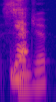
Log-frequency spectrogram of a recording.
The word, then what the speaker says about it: Cégep: So then um, you finished with is you called it Cégep? Is that how you say it? – Cégep? Yeah, yeah, that's it.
